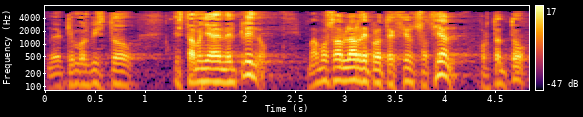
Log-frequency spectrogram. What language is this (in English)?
Spanish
